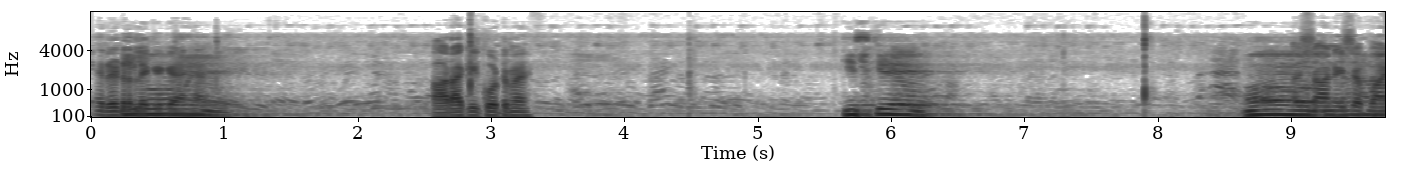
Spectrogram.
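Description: A young man chants loudly in short, repeated bursts close by.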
